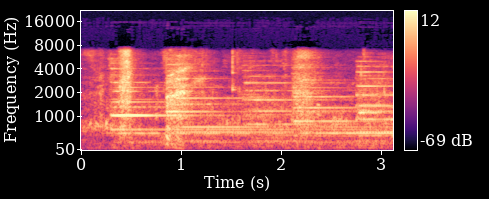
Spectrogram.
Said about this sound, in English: Amen. Amen to the bells, Father. They broke in like a grace, dearest. And now I can eat. They talk to you, don't they?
